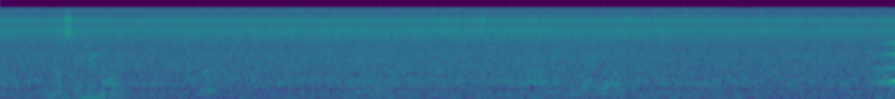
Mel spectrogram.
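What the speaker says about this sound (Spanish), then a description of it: "Oye, está cayendo el palo de agua parejo" Heavy tropical rain pours down in a steady, dense roar of broadband hiss that holds evenly throughout, with no individual drops standing out.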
